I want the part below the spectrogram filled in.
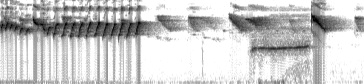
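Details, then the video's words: White-eye (pleci) masteran song: a fast, evenly pulsed high trill for two seconds, then sparse high notes, a long, level mid-pitched whistle with a low thump, and a sharp high squeak. "masteran bahan burung pleci terbaik"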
